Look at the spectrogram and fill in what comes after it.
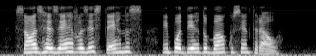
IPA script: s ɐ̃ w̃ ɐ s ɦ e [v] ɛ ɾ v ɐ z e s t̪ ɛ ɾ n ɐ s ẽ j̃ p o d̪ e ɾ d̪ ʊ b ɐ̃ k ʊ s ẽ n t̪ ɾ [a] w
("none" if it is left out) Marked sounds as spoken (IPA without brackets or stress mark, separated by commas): z, a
